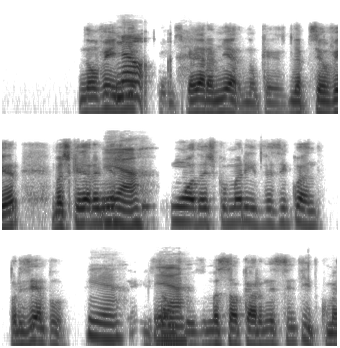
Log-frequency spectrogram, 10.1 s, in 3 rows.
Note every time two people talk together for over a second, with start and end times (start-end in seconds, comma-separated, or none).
none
